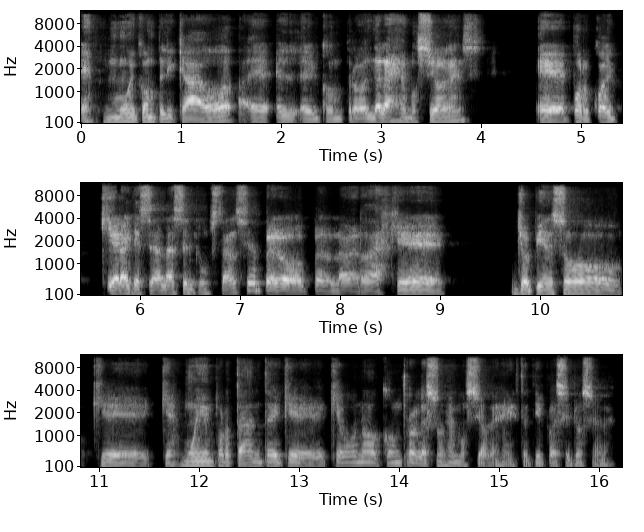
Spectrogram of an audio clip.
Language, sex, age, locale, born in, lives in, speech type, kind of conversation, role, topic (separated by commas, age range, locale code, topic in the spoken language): Spanish, male, 20-24, es-VE, Venezuela, United States, conversation, unstructured, none, ¿Cómo te preparas para enfrentar gastos inesperados?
